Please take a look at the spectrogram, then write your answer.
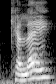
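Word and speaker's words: כְּלִי: You click on it, and it gives you the pronunciation of the word keli, and it comes from the Hebrew word 36:15.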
